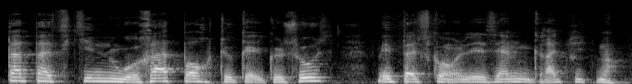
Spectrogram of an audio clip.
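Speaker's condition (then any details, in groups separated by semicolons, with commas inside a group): Cerebral palsy; from birth, cause umbilical cord wrapped around body at birth, care facility age three for 17 years, first walked at age nine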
